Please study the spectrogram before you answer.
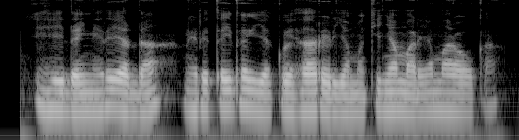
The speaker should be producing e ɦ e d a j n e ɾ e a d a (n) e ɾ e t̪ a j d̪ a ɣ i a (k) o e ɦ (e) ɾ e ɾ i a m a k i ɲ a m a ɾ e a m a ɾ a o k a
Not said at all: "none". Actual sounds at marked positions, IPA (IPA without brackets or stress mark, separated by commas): n, k, a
